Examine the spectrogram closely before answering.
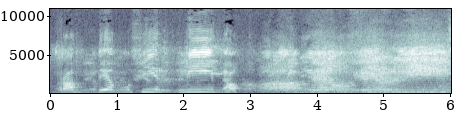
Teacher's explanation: واللي بعدها لام، يبقى هتولي راء مرققة فيها صفة التوسط لأنها ساكنة باينة فيها، وبعدين هتولي مخرج اللام أوسع.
